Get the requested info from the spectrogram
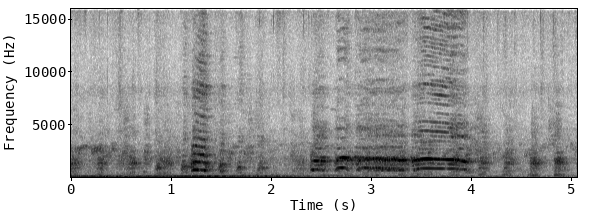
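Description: Rooster crowing once: a long call lasting about a second and a half that drops at the end, with chickens clucking around it.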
